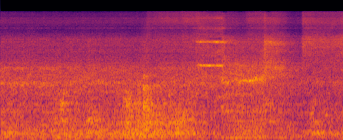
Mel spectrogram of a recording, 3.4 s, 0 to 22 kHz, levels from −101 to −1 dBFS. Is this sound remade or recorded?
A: remade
